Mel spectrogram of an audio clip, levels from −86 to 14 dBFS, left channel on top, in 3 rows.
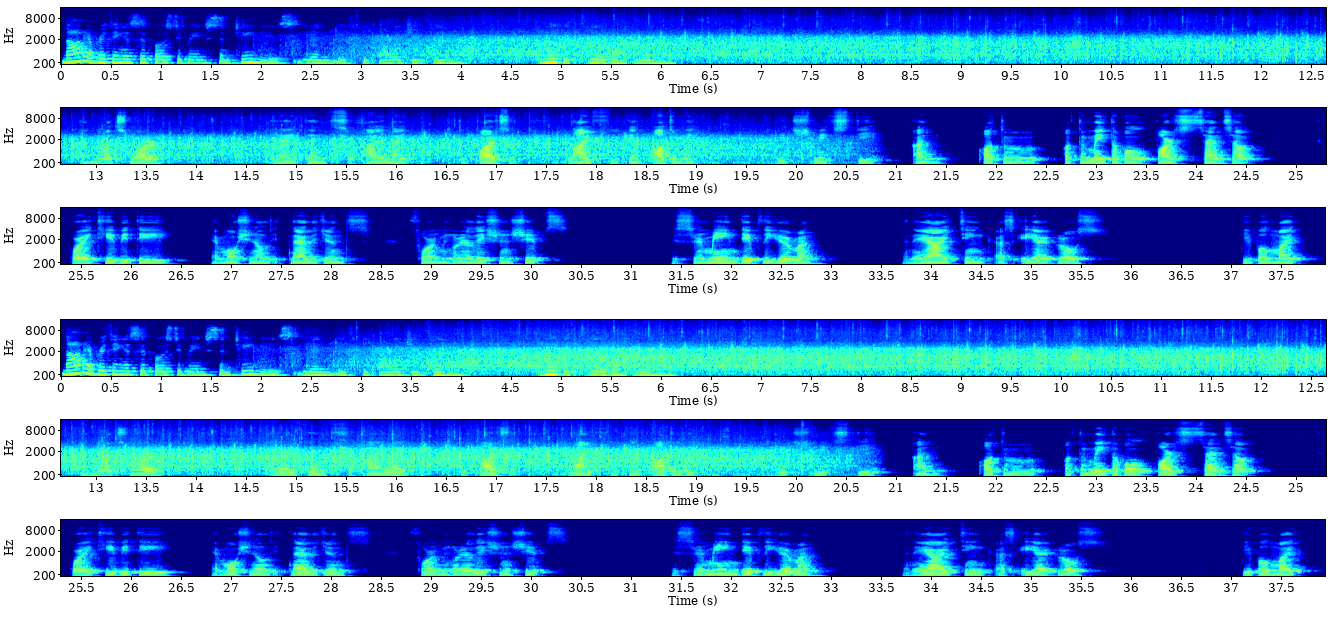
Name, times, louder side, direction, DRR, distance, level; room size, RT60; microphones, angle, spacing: voice 1, 0.0-4.4 4.8-6.2, equal, ahead, 0.9 m, -35 dB
Applause, 1.9-20.8, right 4 dB, 20° right, 0.3 m, -36 dB
voice 2, 12.8-13.7 14.7-16.2 16.6-17.2 17.7-19.0 19.8-20.8 21.2-21.5 21.9-24.6 25.4-26.4 26.8-28.4 28.9-30.3 31.4-32.9 33.7-35.7 37.1-37.7, left 1 dB, 35° left, 0.9 m, -35 dB
13.0 x 6.9 x 3.4 m
head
